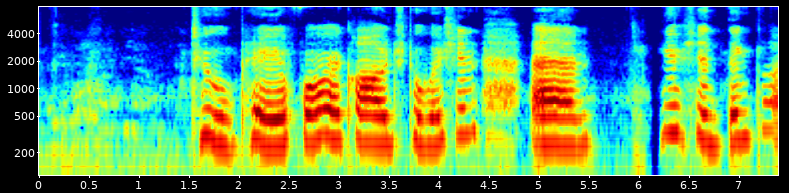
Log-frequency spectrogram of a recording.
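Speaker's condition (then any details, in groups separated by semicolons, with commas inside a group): Cerebral palsy; uses wheelchair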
